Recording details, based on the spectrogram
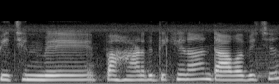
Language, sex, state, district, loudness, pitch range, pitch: Garhwali, female, Uttarakhand, Tehri Garhwal, -16 LUFS, 210-220 Hz, 215 Hz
